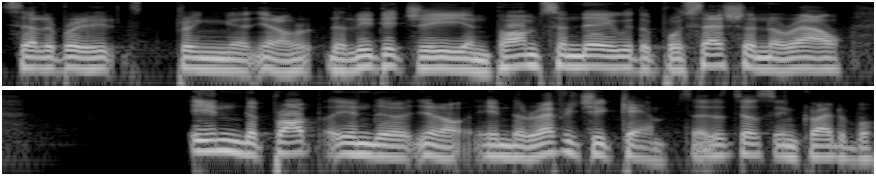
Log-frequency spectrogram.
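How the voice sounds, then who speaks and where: Speaking at a fairly quick pace with a Vietnamese accent, a man keeps very even loudness and fairly even intonation on a very clean recording with a silent background. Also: medium pitch for a man. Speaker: priest.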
